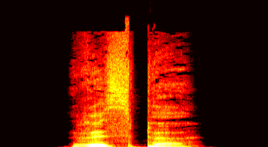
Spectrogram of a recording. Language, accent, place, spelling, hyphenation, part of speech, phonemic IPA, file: German, Germany, Berlin, Rispe, Ris‧pe, noun, /ˈʁɪspə/, De-Rispe.ogg
- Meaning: panicle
